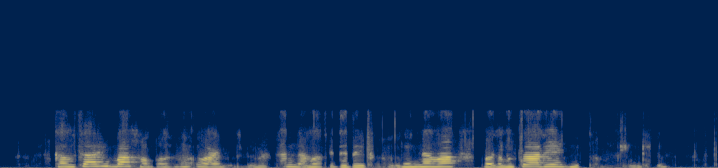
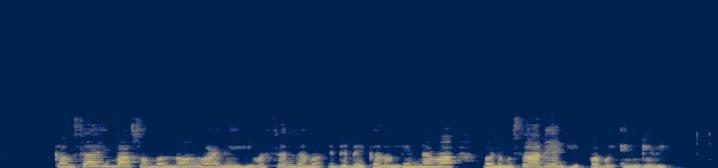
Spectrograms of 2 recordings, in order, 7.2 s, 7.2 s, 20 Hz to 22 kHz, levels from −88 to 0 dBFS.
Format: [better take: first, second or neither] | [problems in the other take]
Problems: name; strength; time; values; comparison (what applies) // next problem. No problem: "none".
second | noise reduction (neural diffusion model UNIVERSE++)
